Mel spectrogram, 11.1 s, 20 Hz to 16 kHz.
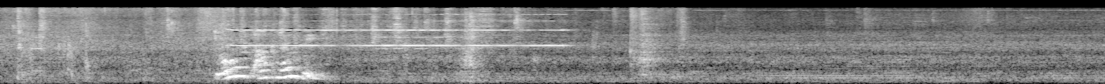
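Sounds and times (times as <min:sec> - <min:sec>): elevator running hum: 0:00.0 - 0:11.0.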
